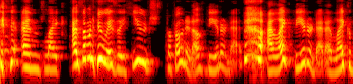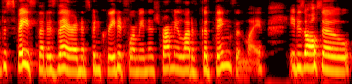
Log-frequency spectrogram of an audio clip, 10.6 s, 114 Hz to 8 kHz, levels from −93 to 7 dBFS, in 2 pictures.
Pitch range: 235-285 Hz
